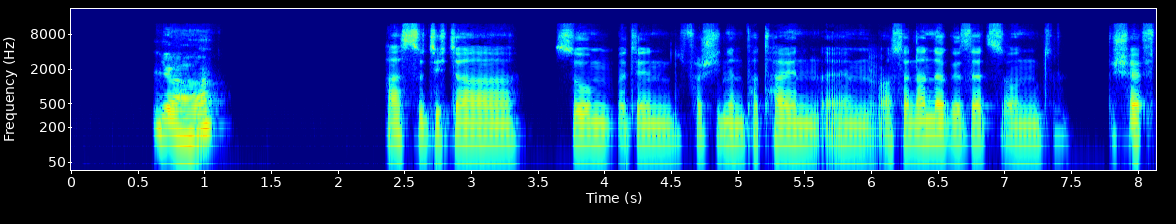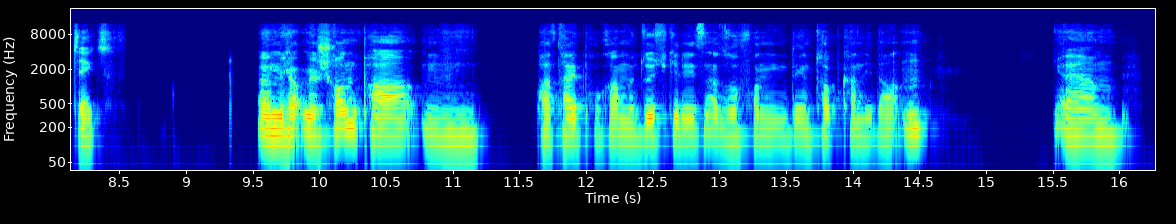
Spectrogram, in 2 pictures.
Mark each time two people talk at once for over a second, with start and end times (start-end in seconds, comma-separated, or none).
none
